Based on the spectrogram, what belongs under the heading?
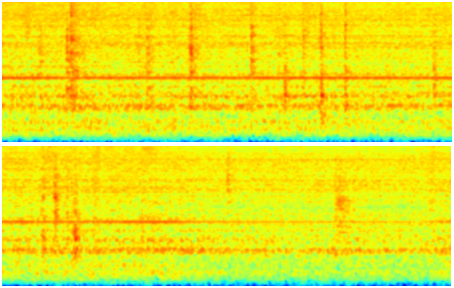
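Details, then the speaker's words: Riello oil burner on an NTI boiler, annual service, TT jumped to fire: steady even roar with a constant whistle, no pulsing or rumble. It runs clean after a new nozzle and boiler cleaning earlier this year. "Burner head running, it's running clean, just a new nozzle."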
